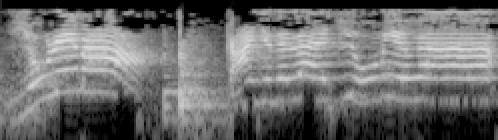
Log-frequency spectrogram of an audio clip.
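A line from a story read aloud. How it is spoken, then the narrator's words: Loud cry. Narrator (Chinese): 有人大叫一声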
